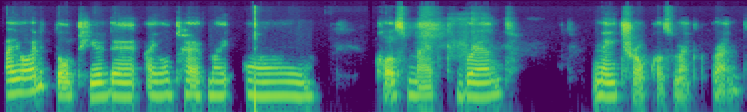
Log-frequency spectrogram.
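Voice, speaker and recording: Brazilian livestream host, young woman, gravelly voice, halting English, relaxed chat. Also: medium pitch, poor audio. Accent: Brazilian Portuguese. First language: Portuguese. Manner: halting, searching for English words. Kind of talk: casual livestream Q&A, answering chat.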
